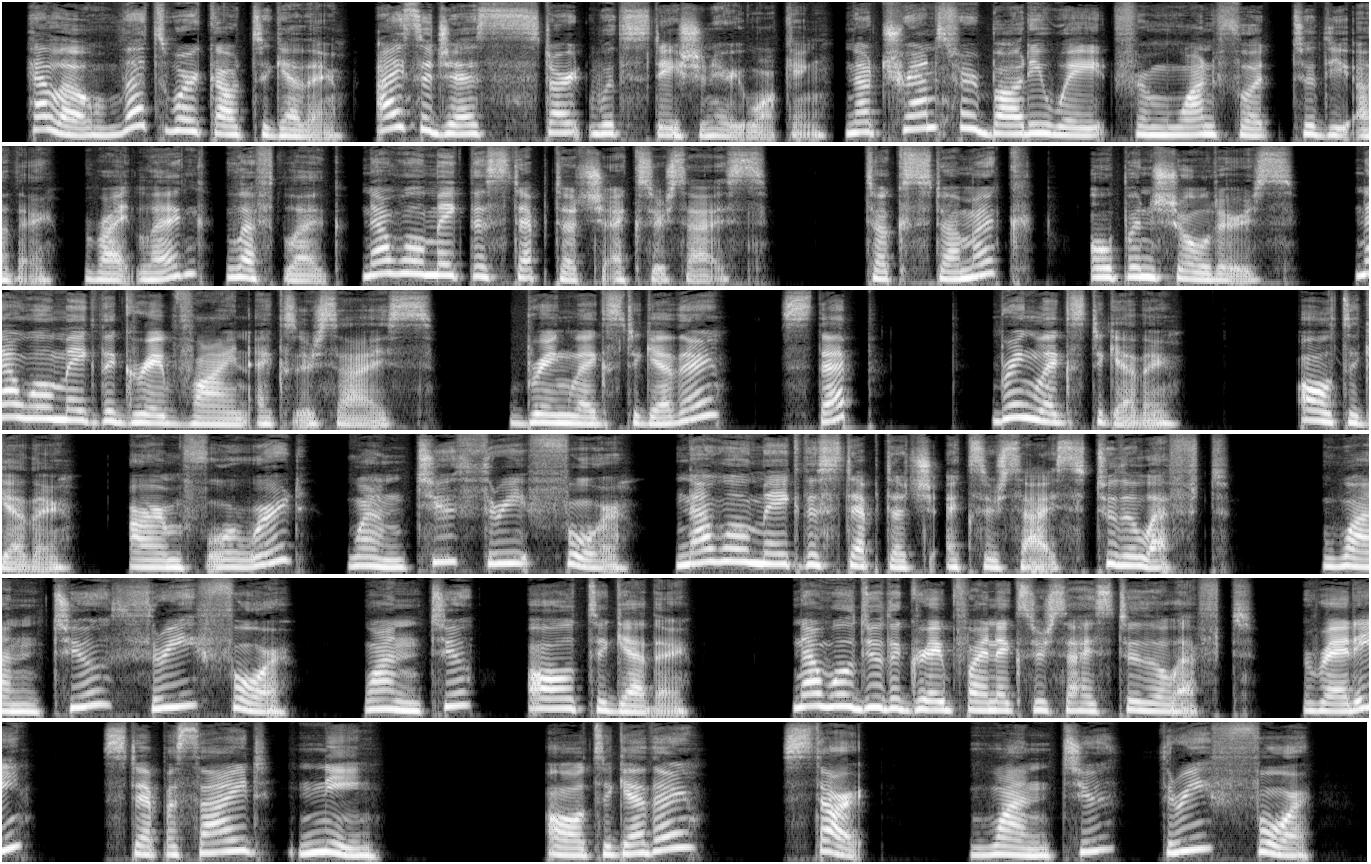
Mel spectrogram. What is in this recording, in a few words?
english us f narration, voice demos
